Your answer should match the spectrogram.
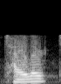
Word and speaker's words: Tyler: And then my name is Tyler, T-Y-L-E-R. – Okay. – And I'm calling with Cardiff. It's spelled C-A-R-D-I-F-F, as in Frank Frank.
